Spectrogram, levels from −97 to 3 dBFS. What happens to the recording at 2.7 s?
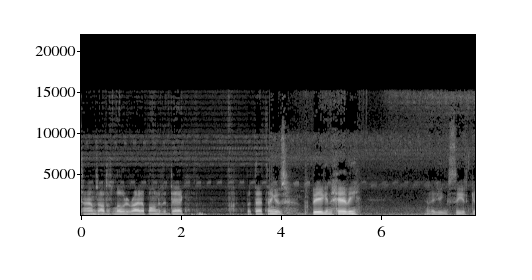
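At 2.7 s the sound is inside a stretch of channel delay (comb filtering) running from 0.0 to 3.77 s. One channel lags by roughly 1.5 ms, and the mono sum cancels at evenly spaced notches starting around 300 Hz, giving a hollow, phasey tone. Unlike flanging, these notches stay fixed rather than sweeping.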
